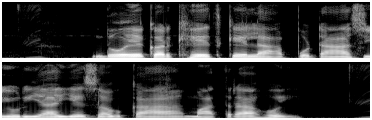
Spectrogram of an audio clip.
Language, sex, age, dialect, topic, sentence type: Magahi, female, 36-40, Western, agriculture, question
